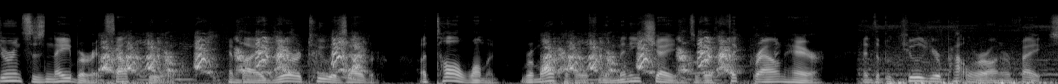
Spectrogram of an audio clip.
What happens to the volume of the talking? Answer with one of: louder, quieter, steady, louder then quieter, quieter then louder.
steady.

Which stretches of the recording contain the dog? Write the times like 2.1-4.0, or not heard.
0.9-3.7, 5.4-7.8.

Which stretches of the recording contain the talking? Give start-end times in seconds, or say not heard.
0.0-10.5.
